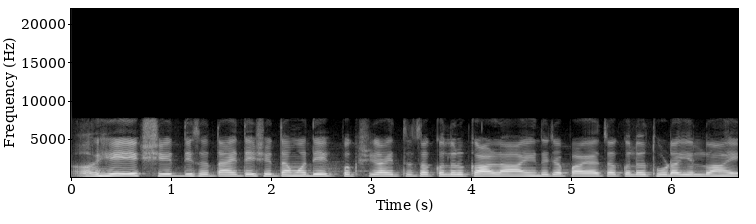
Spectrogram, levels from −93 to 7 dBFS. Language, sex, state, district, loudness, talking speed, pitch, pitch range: Marathi, female, Maharashtra, Dhule, -14 LUFS, 190 wpm, 230 Hz, 220-240 Hz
